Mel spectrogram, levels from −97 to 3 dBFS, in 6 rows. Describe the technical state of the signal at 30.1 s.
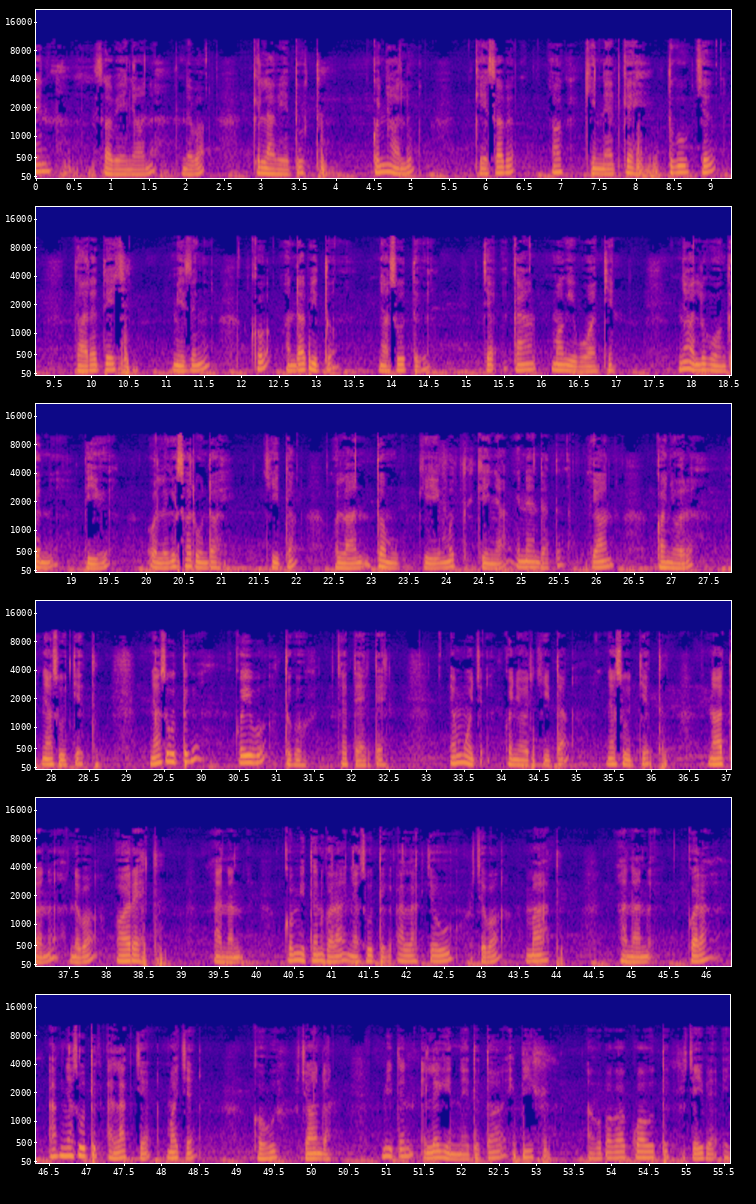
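At 30.1 s you're hearing MP3 compression artefacts, likely the cause, and they run through the whole clip. The treble stops dead around 10.6 kHz, and weak detail flickers in and out, giving a watery swirl and chirpy s sounds that point to a starved bitrate near 40 kbps.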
